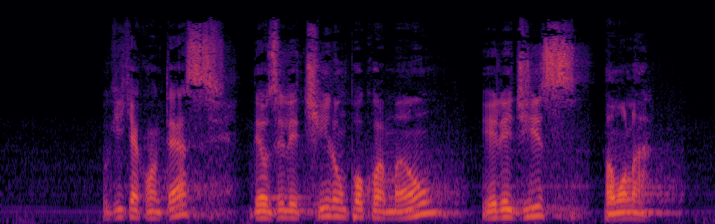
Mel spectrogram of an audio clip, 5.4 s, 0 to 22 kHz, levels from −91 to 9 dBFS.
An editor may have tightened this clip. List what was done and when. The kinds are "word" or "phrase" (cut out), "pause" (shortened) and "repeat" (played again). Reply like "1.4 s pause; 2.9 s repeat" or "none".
1.8 s pause; 3.5 s pause; 4.4 s pause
